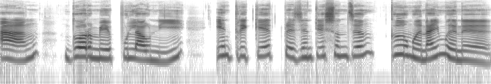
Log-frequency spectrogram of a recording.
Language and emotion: Bodo, happy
